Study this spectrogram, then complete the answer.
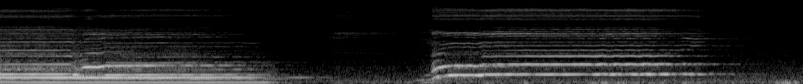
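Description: A group of young men and women sing a held chord together through microphones.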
